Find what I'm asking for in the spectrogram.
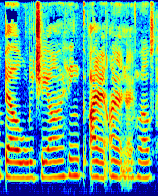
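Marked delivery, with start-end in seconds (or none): none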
